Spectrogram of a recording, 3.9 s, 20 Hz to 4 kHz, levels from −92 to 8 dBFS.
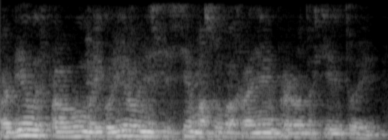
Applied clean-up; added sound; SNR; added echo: none; Bird; 20 dB; reverberation time 0.6 s.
